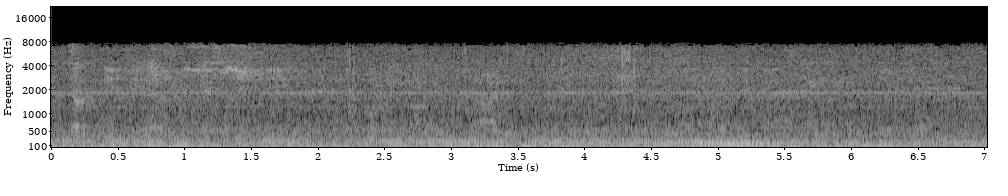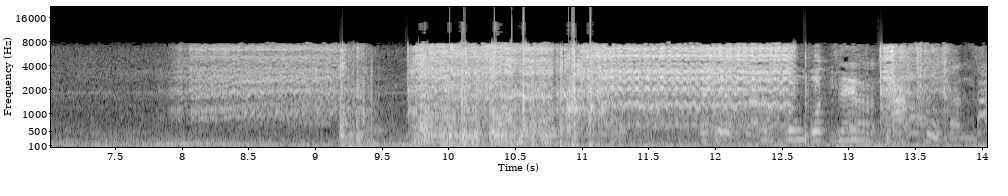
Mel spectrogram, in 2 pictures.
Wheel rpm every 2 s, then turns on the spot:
0, 0, 0, 30, 100, 120, 70.
8-10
